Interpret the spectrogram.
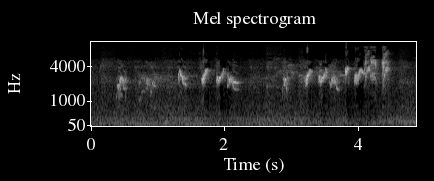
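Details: Chattering, warbling song of a red-whiskered bulbul, with lively whistled phrases repeated in short bursts about every half second, some notes rising sharply, over faint constant background noise.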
